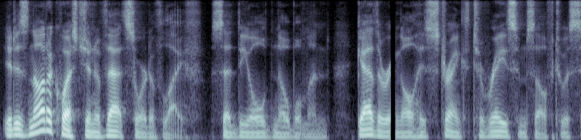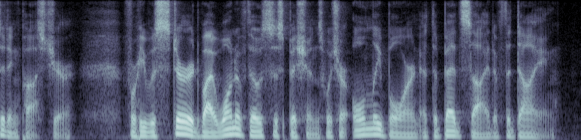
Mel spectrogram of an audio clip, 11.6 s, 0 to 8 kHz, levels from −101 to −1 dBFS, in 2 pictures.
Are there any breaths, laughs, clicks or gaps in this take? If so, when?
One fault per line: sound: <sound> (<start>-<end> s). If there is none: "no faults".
sound: dropout (3.9-4.0 s)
